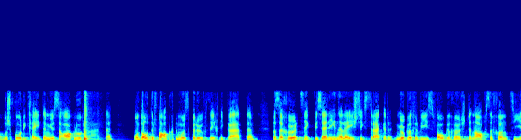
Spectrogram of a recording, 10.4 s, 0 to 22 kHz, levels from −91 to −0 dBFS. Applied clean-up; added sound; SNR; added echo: neural mask model RNNoise.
